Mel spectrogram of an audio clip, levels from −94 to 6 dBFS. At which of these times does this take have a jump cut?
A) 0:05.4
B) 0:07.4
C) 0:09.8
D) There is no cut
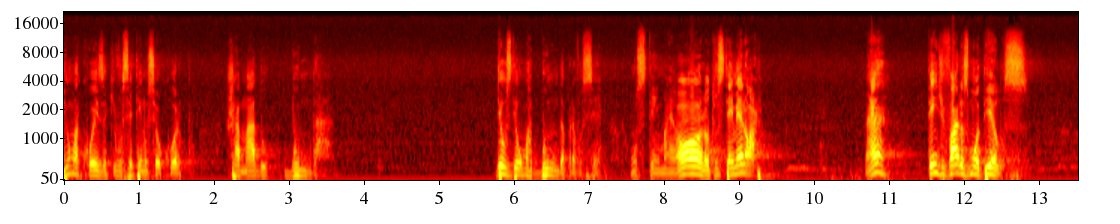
B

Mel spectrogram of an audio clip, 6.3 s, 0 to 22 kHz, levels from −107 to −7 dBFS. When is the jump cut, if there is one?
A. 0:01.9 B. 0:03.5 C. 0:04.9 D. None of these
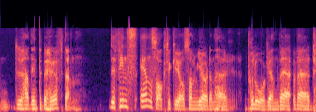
C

